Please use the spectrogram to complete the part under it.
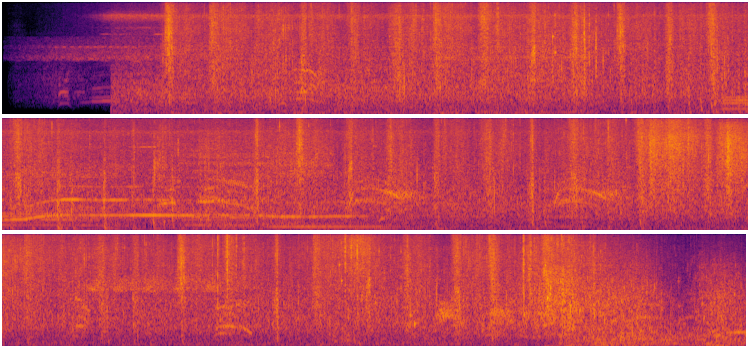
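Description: Footsteps rustle through tall grass.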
